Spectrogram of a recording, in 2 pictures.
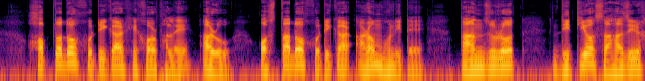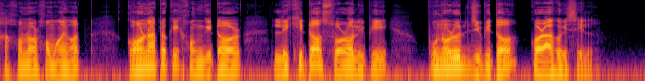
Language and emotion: Assamese, neutral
